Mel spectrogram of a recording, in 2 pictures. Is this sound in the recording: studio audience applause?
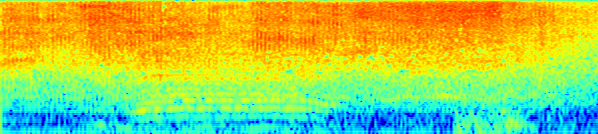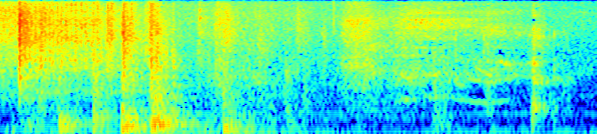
no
